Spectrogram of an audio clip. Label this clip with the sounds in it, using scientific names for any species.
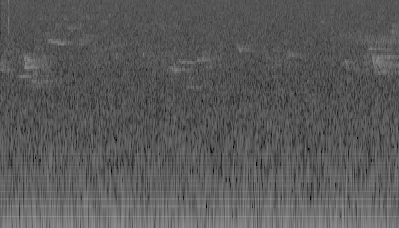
Vireo olivaceus, Setophaga fusca, Hylocichla mustelina, Piranga olivacea, Setophaga pinus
